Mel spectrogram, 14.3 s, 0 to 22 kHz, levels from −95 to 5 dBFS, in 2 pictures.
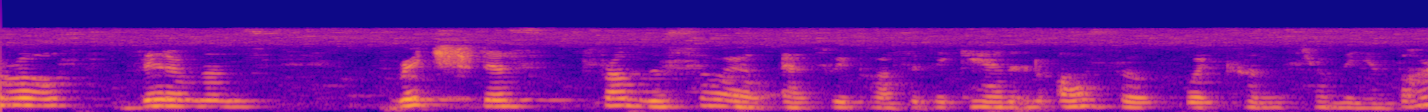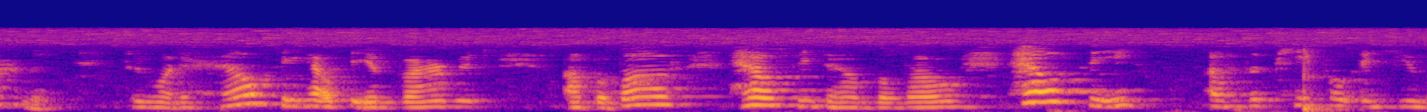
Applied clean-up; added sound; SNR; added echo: classical method WPE with log-MMSE.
